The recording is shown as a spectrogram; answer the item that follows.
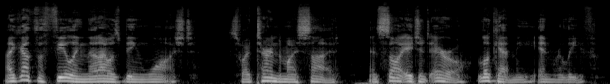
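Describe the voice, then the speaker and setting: A man narrating a fan story aloud in a quiet, even, soft-spoken way. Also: medium pitch, normal speed, dry recording.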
